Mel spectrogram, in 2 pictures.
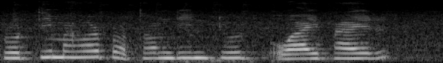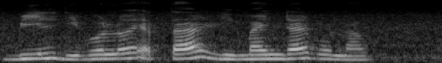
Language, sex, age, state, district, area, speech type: Assamese, female, 45-60, Assam, Nalbari, rural, read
